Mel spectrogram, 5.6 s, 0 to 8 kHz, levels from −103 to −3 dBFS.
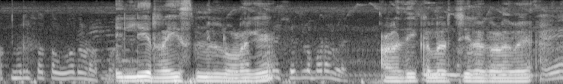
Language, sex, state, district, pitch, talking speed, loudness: Kannada, male, Karnataka, Koppal, 130 Hz, 75 wpm, -17 LUFS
